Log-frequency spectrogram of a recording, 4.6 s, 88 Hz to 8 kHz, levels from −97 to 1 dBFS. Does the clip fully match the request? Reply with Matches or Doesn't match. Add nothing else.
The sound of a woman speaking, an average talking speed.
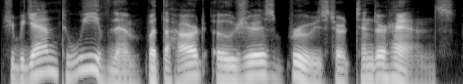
Doesn't match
